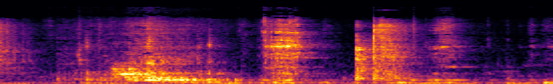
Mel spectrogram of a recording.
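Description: Steel TV wall-mount bracket parts clinking and clattering as they are handled and bolted together, a sharp click at the start and several irregular metal clatters after it.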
